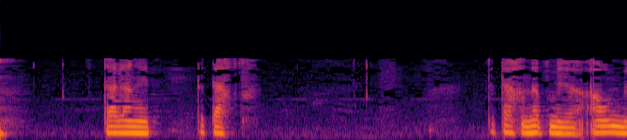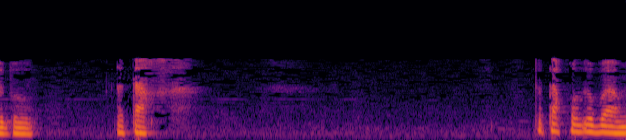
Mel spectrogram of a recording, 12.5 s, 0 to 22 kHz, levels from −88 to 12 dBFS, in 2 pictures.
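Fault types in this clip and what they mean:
AAC compression: throughout, speech sounds dull and smeared, with nothing above 4.5 kHz and warbling sibilants, likely from AAC-LC quantising coarsely at around 12 kbps.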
